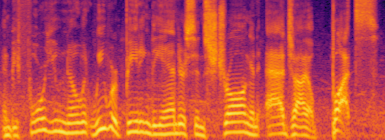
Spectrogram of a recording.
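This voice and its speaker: A man's voice: on the high side, moderate pace, a little mellow, lightly acted. A man playing a loyal, encouraging young wrestler in a video game cutscene. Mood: sincere, nostalgic. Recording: faint background noise and ambience.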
